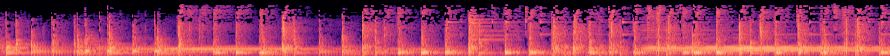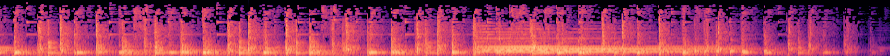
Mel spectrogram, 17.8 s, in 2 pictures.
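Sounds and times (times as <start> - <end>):
donkey beat: 0.2 - 17.7.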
